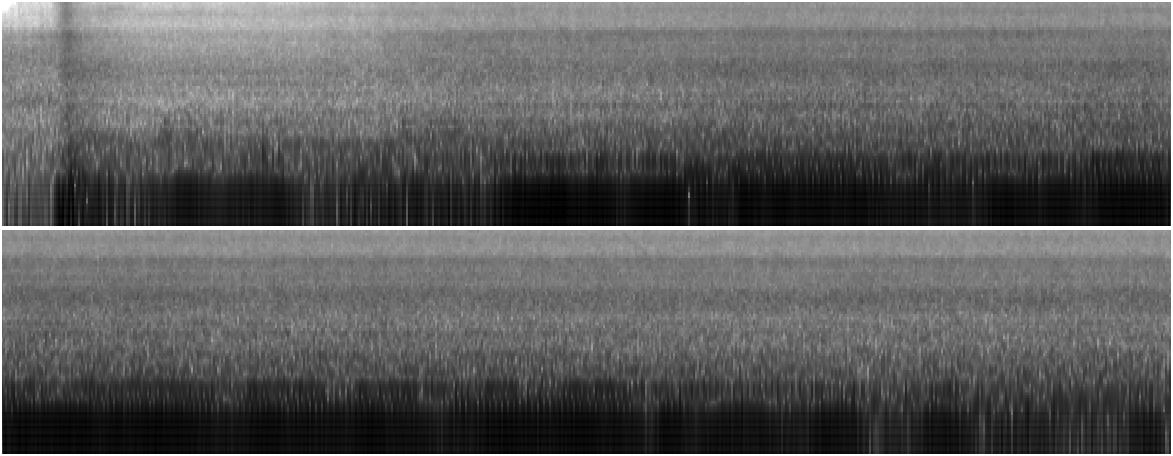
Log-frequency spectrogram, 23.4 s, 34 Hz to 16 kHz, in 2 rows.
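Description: A BMW E93 M3 V8 fitted with lowering springs turns over on a warm start and settles into a steady, deep idle rumble, loud and close, with a brief catch at the start and no talking.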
